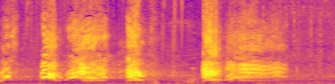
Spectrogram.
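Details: Loud, harsh, high-pitched barks in quick irregular bursts, some drawn out, from a walk training Beignet, a three-year-old leash-reactive male American Staffordshire Terrier (red nose pit bull) that behaved aggressively toward dogs on leash.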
